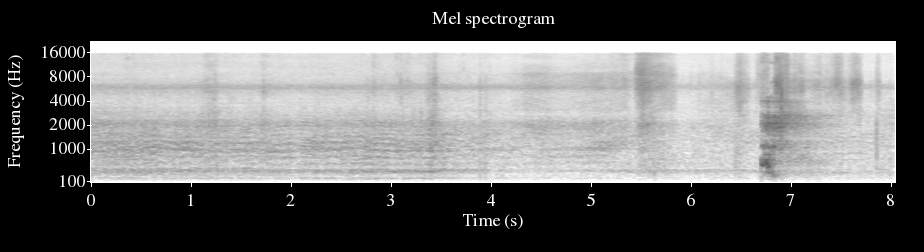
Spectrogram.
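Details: Hum of Italian honey bees at an open hive as foragers fly back carrying large amounts of pollen; continuous droning buzz, swelling as individual bees pass close, broken by a loud knock or click near the end.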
